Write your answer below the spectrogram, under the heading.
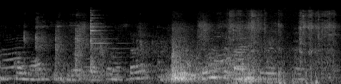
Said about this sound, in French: Moi, je mets les cuillères et, aussi les fourchettes parce que là il manque des cuillères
